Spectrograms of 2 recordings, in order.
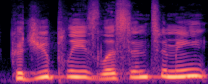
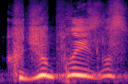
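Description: First: It is said in an even, relaxed tone. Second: It is said tensely through gritted teeth. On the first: The parent is patient with the child. "you're saying it in a calm tone" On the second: The parent is frustrated with the child. "that tone where you're, like, gritting your teeth"

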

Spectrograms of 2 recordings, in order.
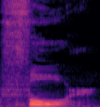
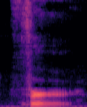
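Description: First: It is said fully, as spelled, 'for'. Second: It is reduced to 'fur'. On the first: "you can pronounce the way that they are spelled" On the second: "is pronounced as fur"

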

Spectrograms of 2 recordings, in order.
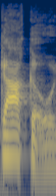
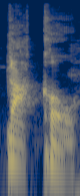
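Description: First: The k sound is short, with no break. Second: A brief break comes before the k sound. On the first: The speaker calls it wrong. "it sounds like you could say gakko and get away with it, but you can't" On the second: The speaker calls it right. "put a separation between the two of them"

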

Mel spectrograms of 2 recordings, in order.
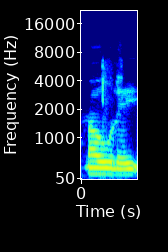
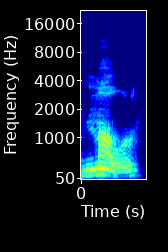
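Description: First: It sounds like the ending of guacamole. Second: It sounds like the animal name mole. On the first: The speaker calls it right. "like, yeah, guacamole" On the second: The speaker calls it wrong. "obviously not a mole"

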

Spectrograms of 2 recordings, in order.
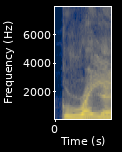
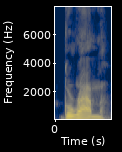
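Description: First: The name is said the British way. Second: The name is said the American way. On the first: The speaker calls it right. "America, it's Graham" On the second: The speaker calls it wrong. "Not Graham"

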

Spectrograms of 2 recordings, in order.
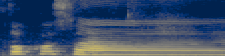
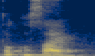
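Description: First: The 'a' vowel is held long. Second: The 'a' vowel is short. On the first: The speaker calls it right. "Ngomongnya harus Tokosai. ... A-nya dua" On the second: The speaker calls it wrong. "Kalau cuma Tokosai nggak bisa"

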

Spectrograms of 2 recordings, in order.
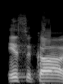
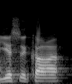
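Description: First: The name is pronounced in its English form. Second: The name is pronounced in its Hebrew form. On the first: "how you say it in the English?" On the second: "Now I'm saying it in Hebrew"

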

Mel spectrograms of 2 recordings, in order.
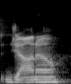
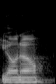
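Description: First: The name begins with a J sound. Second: The name begins with a Y sound. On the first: This is how most people say the name. The speaker calls it wrong. "most people refer to him as Jono" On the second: This is the believed correct pronunciation. The speaker calls it right. "I think it's pronounced Yono"

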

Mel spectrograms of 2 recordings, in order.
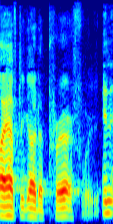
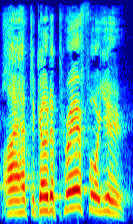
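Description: First: It is said grudgingly, without a smile. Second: It is said cheerfully, with a smile. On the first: Praying for them is a burden. The speaker calls it wrong. "I didn't go" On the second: Praying for them is a joy. The speaker calls it right. "Notice I said that with a smile"

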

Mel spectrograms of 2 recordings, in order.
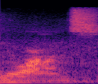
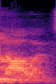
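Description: First: The city name is said the local way. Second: The city name is squeezed into Cajun 'Nolans'.

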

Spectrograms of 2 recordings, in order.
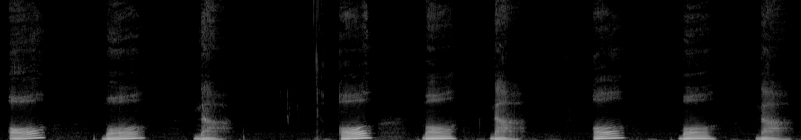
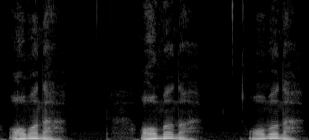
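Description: First: It is said at a slower pace. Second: It is said at a faster pace.

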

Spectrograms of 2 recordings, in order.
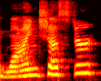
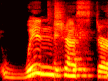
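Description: First: The first syllable sounds like 'wine'. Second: The first syllable sounds like 'win'. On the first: The speaker calls it wrong. "Say it, but without it sounding like wine" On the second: The speaker calls it right. "Yeah, there you go"

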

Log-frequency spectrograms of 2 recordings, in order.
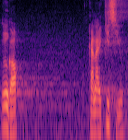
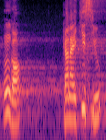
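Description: First: It is said softly. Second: It is said a little louder.

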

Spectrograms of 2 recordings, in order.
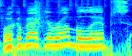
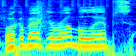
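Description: First: It is said in a put-on presenter voice. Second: It is said in a put-on presenter voice.

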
